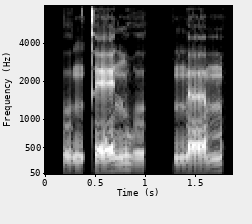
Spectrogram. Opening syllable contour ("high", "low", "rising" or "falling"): low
